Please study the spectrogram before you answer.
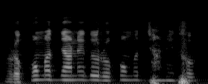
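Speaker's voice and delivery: "रोको मत जाने दो" read straight through, softly, with no comma pause. Shown as a demonstration. Teacher mimics students reading only what they see, "रोको मत जाने दो" unbroken. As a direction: run "रोको मत जाने दो" together softly, as it looks on the page. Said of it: "आप लोग तो वही पढ़ रहे हैं जो दिख रहा है".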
